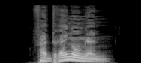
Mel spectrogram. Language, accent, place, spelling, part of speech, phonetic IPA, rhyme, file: German, Germany, Berlin, Verdrängungen, noun, [fɛɐ̯ˈdʁɛŋʊŋən], -ɛŋʊŋən, De-Verdrängungen.ogg
- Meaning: plural of Verdrängung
